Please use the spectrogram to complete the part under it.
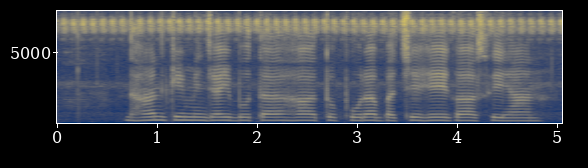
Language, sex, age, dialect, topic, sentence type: Chhattisgarhi, female, 18-24, Western/Budati/Khatahi, agriculture, statement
